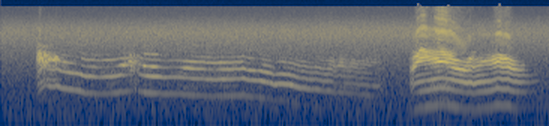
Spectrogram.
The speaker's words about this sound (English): Come back, little cat.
